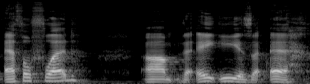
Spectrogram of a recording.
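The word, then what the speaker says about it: Æthelflæd: people ask me how the crap do you pronounce this name uh it's actually not too bad so it's ethyl fled um the ae is a sound so it's ethyl fled and ethelfled is it's kind of curious that they turned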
